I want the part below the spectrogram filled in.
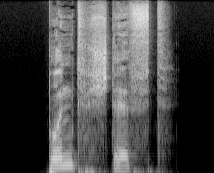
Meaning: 1. colored pencil 2. any colored drawing utensil, thus including felt pens and crayons
- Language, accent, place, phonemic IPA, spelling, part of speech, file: German, Germany, Berlin, /ˈbʊn(t)ˌʃtɪft/, Buntstift, noun, De-Buntstift.ogg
